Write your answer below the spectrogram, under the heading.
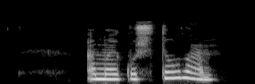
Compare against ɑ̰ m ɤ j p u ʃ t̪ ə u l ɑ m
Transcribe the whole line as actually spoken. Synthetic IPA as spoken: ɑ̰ m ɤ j k u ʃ t̪ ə u l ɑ m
